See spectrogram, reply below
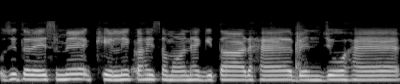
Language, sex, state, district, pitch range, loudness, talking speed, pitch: Hindi, female, Bihar, Samastipur, 210-220 Hz, -16 LUFS, 180 wpm, 210 Hz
